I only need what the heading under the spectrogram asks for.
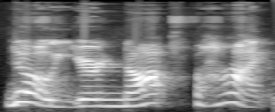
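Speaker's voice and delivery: slow, deliberate no; slow firm denial. Real, not acted. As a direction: spell out firmly that she is not fine. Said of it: "don't have to trick your mind".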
